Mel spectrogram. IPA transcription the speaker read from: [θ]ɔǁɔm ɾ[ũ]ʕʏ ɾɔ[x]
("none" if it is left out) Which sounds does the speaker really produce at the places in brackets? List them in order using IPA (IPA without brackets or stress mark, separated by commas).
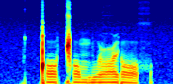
ǃ, u, x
